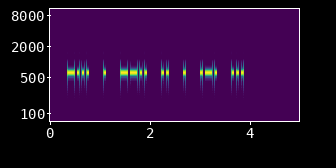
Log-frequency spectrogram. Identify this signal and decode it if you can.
Morse code, heard as a keyed tone, about 25 wpm, spaced as for 18 wpm, 630 Hz. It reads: BEZIERS
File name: pangram-fs-18-cs-25-zaph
